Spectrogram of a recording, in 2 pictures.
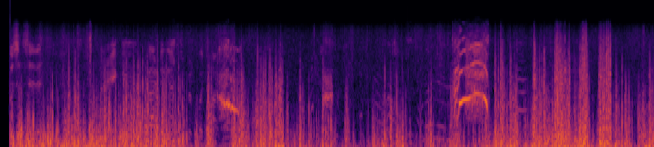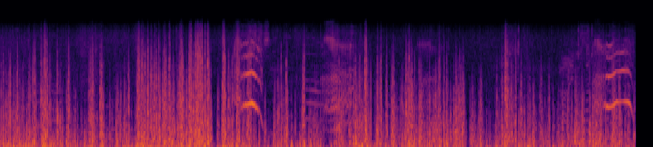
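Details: Hungry baby seal squealing: several high, arched, harmonic wails rising then falling, spaced a few seconds apart, over heavy wind buffeting and rustling noise.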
